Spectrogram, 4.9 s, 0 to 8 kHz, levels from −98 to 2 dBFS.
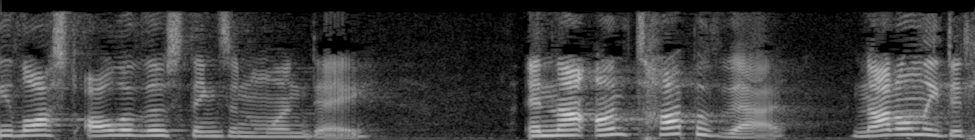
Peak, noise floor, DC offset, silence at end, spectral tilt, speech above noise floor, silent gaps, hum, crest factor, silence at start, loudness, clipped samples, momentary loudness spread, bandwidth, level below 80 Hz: -8 dBFS; -67 dBFS; under 0.1%; 0 s; -2 dB/octave; 39 dB; none; none; 22 dB; 0 s; -28 LUFS; under 0.1%; 15 LU; 7.6 kHz; -66 dBFS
